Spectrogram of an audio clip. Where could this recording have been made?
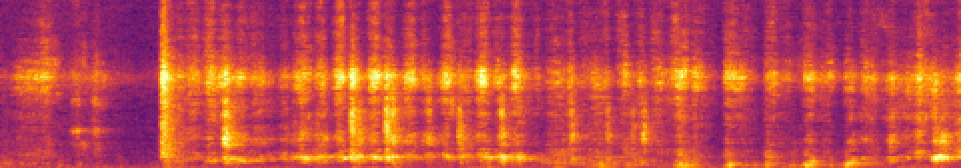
in a restroom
